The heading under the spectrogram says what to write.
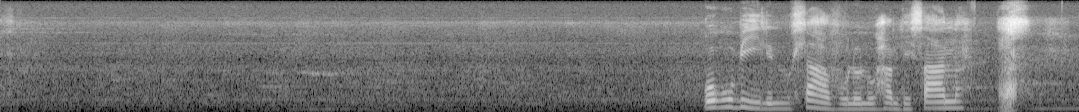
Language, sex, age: Swati, male, 23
